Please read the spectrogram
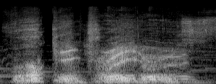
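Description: A deep, rough, growling vocal sound, a menacing distorted growl.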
